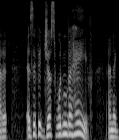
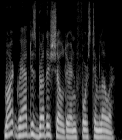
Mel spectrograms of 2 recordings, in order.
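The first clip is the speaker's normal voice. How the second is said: usual speaking voice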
